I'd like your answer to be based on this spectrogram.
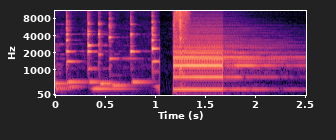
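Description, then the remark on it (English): A marimba phone ringtone plays alone: a quick, bright run of mallet-like notes, a brief gap, then a louder struck chord that rings out and slowly fades. “Go ahead and listen to Marimba.”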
